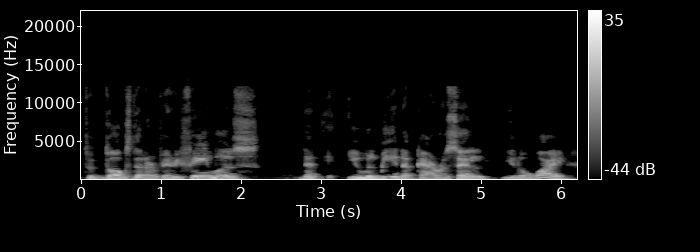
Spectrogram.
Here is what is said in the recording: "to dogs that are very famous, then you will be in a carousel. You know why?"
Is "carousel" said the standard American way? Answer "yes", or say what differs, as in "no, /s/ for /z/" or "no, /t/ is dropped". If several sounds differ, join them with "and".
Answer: yes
